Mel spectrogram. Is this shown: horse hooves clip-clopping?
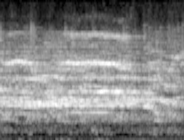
no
